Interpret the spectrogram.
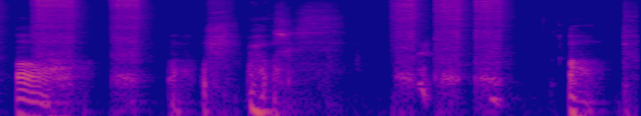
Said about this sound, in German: Boah, ich sprühe mich jetzt hier mal kurz mit Deo Live ein, weil ich schwitze.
